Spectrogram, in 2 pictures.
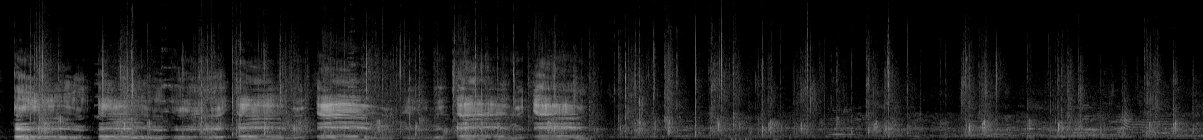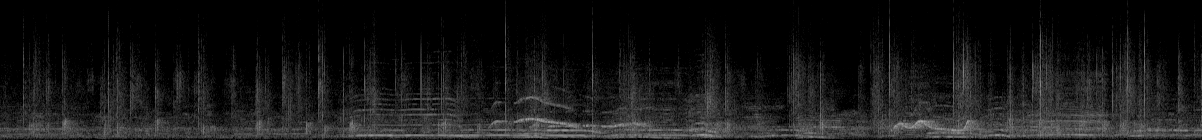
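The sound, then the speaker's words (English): Audience at a cabaret show clapping along together in a steady rhythm. A voice is heard over the opening seconds, and the group's clapping continues beneath voices for the rest of the stretch. “Clap, we start with clapping again, yeah? And now.”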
